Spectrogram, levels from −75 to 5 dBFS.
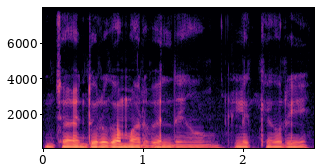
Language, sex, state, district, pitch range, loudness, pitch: Chakma, male, Tripura, Unakoti, 85-90 Hz, -18 LUFS, 85 Hz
